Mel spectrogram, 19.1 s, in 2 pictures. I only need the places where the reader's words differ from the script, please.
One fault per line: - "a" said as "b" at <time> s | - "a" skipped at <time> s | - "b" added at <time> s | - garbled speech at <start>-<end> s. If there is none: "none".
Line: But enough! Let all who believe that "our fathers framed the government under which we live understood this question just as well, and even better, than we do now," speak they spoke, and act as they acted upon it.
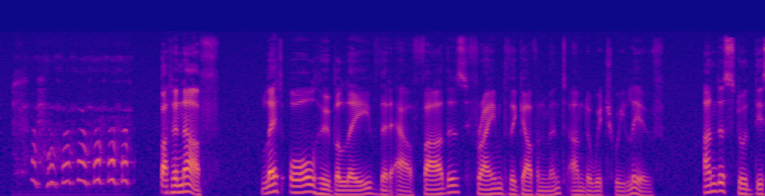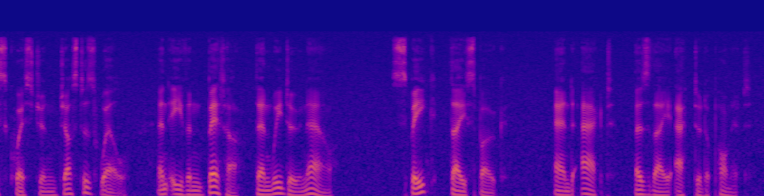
none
